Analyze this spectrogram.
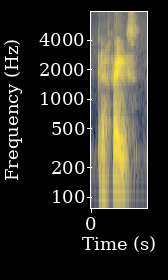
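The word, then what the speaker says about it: γραφείς: Me voy a detener un poco en la primera palabra, que es grapheis, con el tilde, perdón, con el acento en la segunda sílaba, grapheis, y es el participio aoristo, que se conjuga como aoristo primero en su voz pasiva.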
